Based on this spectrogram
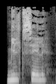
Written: miltcelle

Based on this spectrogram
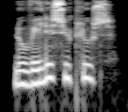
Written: novellecyklus

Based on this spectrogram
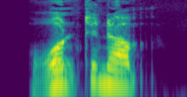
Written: rundtenom

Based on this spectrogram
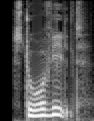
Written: STORVILDTET

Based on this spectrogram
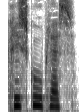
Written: krigsskueplads

